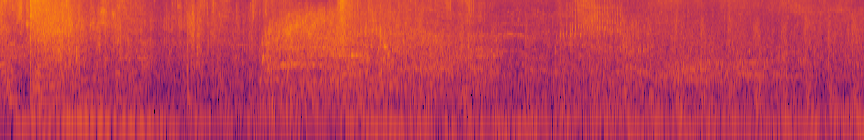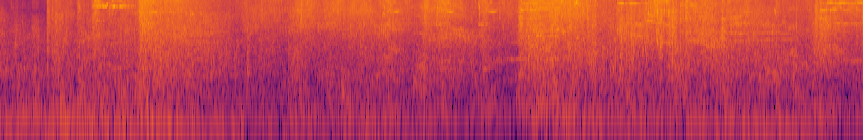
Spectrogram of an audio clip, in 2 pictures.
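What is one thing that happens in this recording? Magic spell effects whoosh and crackle in a fight.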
